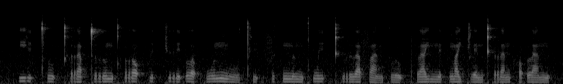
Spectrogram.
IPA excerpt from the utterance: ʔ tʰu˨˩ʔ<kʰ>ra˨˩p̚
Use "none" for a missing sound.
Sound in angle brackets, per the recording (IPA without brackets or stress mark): kʰ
